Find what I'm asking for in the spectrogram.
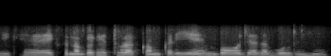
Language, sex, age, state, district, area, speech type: Hindi, female, 18-30, Uttar Pradesh, Ghazipur, rural, conversation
